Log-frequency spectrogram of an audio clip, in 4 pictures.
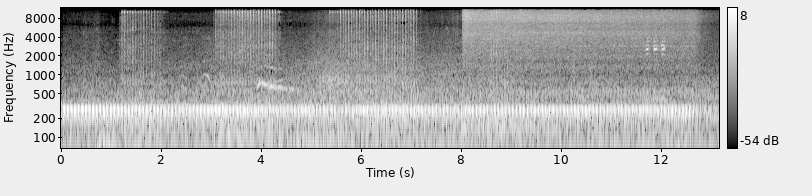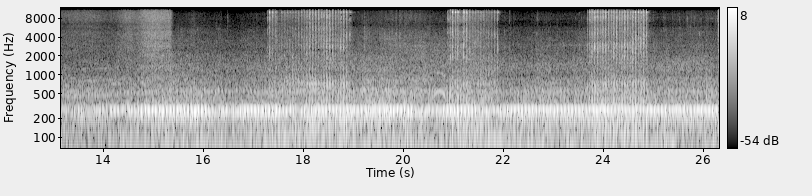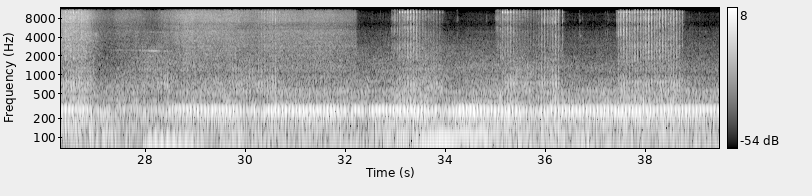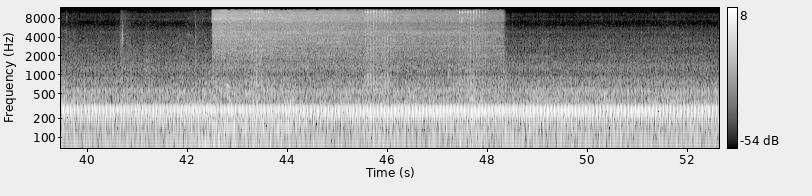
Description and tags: patching of the road - jackhammer
Workers at the center of road. Clatter of the jackhammer. Buzz of the compressor. Cars and trolleybuses pass by workers. It blocks sound time after time.
AB-stereo.
Date recorded 2012-09-24
2012, buzz, clatter, compressor, growl, hum, jackhammer, noise, Omsk, road, Russia, Siberia, West-Siberia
